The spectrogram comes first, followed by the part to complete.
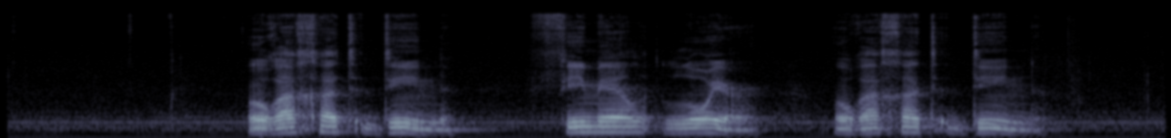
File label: Female Lawyer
